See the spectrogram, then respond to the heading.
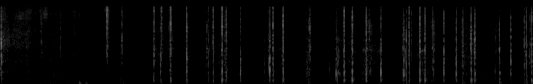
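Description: Long nails scratch and pick at the top surface and edge of a brown corrugated cardboard piece held flat. A soft, continuous bright scratching in the first second gives way to a rapid run of short, dry, high-pitched picks and scrapes with almost no low end. Each pick stops instantly with no ring.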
